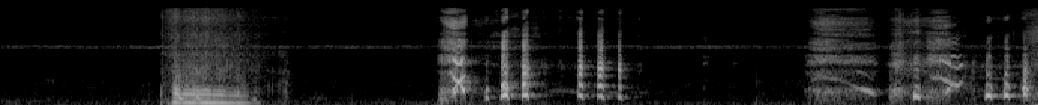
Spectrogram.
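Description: A man's voice laughing: a breathy snort about a second in, then choppy bursts of chuckling, building again into laughter near the end. Crickets chirr steadily behind it until about five seconds in.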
